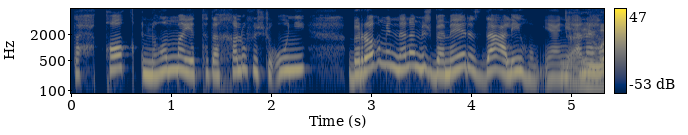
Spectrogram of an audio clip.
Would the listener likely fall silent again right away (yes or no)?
no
